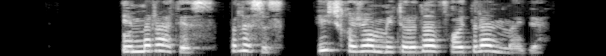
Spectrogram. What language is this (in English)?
Uzbek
